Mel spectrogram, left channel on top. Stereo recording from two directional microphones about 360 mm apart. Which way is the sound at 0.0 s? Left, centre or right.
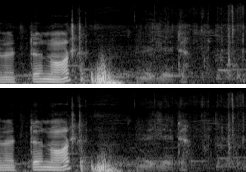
Centre.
